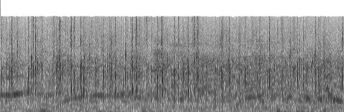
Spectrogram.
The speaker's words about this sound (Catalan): I demano un aplaudiment per als que se'n cuiden del concurs de colles.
